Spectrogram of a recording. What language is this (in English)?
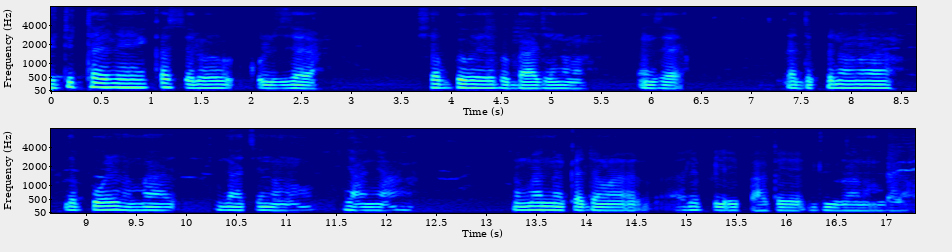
Dagbani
